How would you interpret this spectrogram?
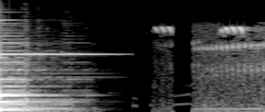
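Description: A deep, resonant frog croak rings out and slowly fades, followed by a brief pause, then short high chirps over a rough, pulsing chorus of croaks. No one speaks.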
